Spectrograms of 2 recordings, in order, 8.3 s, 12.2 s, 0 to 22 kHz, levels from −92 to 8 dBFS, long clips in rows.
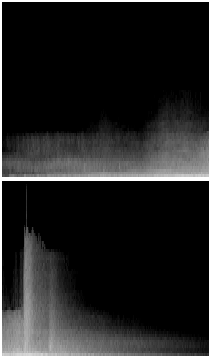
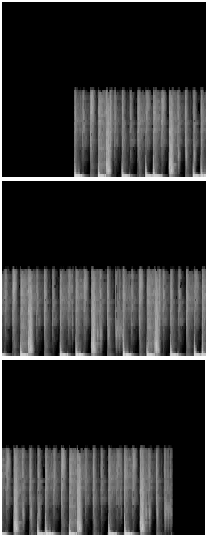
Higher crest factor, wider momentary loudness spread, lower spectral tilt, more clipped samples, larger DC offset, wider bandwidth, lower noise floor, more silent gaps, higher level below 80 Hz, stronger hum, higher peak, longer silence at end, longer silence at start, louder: about the same, 18 dB vs 14 dB; first, 26 LU vs 14 LU; first, -6.5 dB/octave vs -4.5 dB/octave; neither; neither; first, 14 kHz vs 11.5 kHz; first, -66 dBFS vs -36 dBFS; neither; about the same, -22 dBFS vs -18 dBFS; neither; about the same, 0 dBFS vs -2 dBFS; first, 1.9 s vs 0.75 s; second, 0.45 s vs 1.45 s; about the same, -16 LUFS vs -17 LUFS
